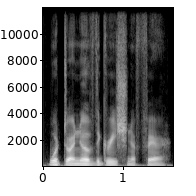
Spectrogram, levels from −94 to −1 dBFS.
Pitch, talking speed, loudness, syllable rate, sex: 90 Hz, 295 wpm, -17 LUFS, 7.0 syllables/s, male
